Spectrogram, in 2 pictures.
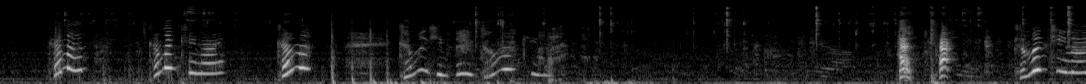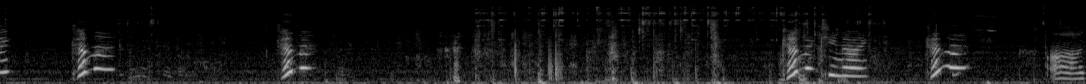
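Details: Playful Husky puppy, chased by a shih tzu and urged to jump up onto a bed, gives scattered high yelping yips and squeaky whines in clusters throughout, mixed with bouncy barks and a person repeating "come on".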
